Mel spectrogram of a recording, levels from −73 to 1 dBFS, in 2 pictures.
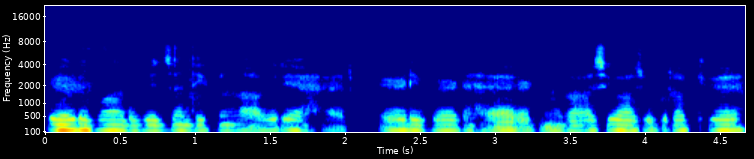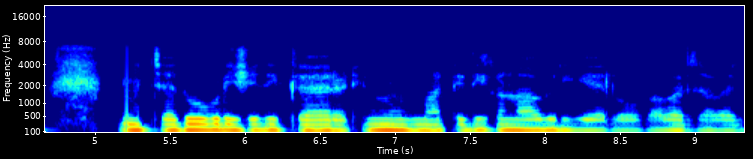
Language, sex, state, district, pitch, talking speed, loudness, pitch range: Marwari, male, Rajasthan, Nagaur, 135 Hz, 230 wpm, -28 LUFS, 130-135 Hz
